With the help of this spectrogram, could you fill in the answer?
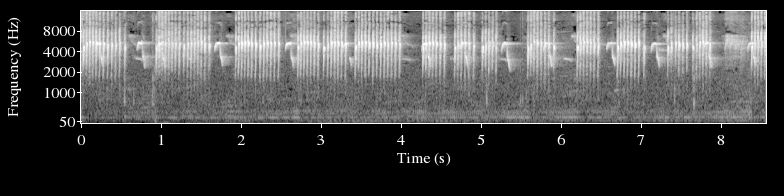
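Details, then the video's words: Javan tesia calling excitedly in the wild, used as lure audio: a long run of rapid buzzy rattles in quick succession, steady and insistent, with occasional thin high notes between bursts. "SUARA PIKAT DAN MASTERAN TESIA JAWA RIBUT DI ALAM LIAR"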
